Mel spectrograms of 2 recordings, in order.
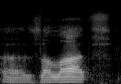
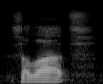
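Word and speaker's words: Salat: about the Zaratsu from Zalatz. So, of course, in German, word initial S is pronounced Z in English, and the word final Z is Ts, a TS sound. And so you have Zalatz.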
